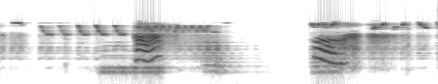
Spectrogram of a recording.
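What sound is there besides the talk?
caged birds chirping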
